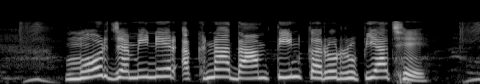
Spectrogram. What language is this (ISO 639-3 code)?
mag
